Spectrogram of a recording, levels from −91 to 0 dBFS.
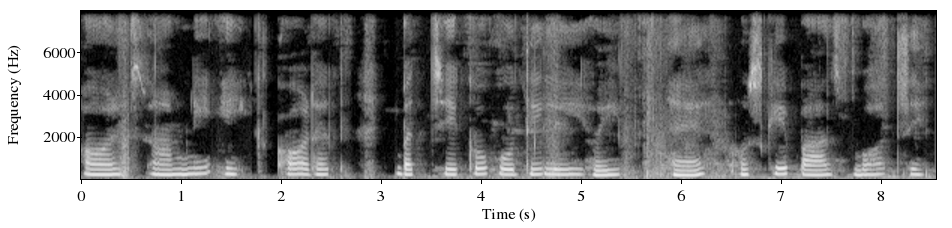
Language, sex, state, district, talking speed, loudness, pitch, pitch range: Hindi, female, Bihar, Katihar, 100 wpm, -16 LUFS, 250 Hz, 240-255 Hz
